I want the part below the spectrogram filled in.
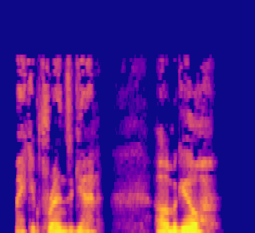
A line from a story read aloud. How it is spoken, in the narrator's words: Carlos grunted out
